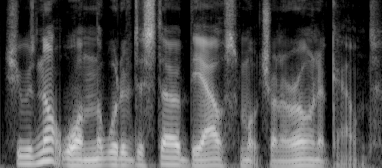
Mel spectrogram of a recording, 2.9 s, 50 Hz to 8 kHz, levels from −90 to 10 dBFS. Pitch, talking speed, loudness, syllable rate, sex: 105 Hz, 315 wpm, -16 LUFS, 7.2 syllables/s, male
